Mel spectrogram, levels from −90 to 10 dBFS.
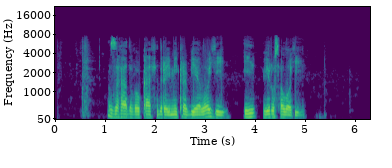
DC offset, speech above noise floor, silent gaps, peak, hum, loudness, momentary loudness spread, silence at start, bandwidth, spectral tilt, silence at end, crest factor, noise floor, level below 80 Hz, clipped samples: under 0.1%; 60 dB; none; 0 dBFS; none; -14 LUFS; 9 LU; 0.55 s; 7.6 kHz; -6 dB/octave; 1.35 s; 14 dB; -73 dBFS; -48 dBFS; under 0.1%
